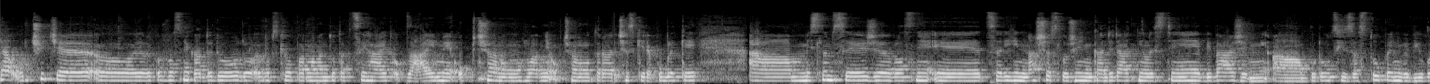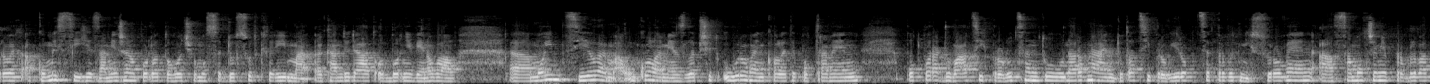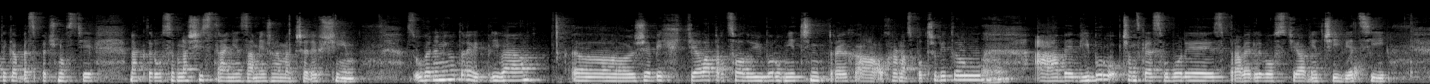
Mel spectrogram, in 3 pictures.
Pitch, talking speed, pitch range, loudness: 175 Hz, 150 wpm, 165-185 Hz, -13 LUFS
